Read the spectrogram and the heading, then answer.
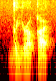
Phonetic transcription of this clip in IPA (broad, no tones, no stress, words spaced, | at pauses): ɡəjə˞qɛ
